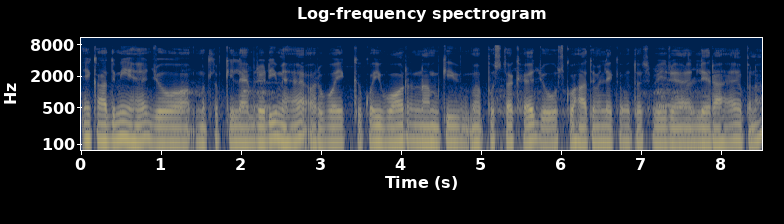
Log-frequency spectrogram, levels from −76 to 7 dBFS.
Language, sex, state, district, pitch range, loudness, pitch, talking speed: Hindi, male, Bihar, Supaul, 105-115 Hz, -26 LUFS, 110 Hz, 210 wpm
